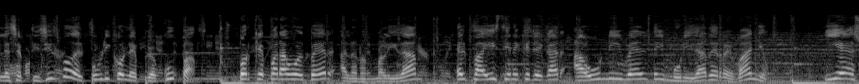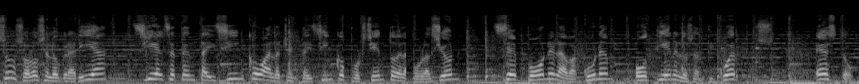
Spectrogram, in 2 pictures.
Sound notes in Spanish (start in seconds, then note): 2.6 HABLAN EN INGLéS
